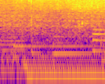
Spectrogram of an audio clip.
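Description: Noodles with tofu frying in a hot pan, giving a steady, close sizzle that runs unbroken through the moment with no talking over it.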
